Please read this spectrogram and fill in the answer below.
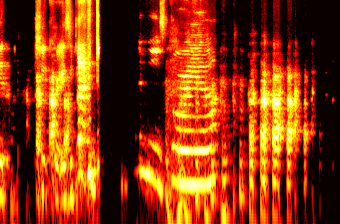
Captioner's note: voice scrambles; participants laugh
